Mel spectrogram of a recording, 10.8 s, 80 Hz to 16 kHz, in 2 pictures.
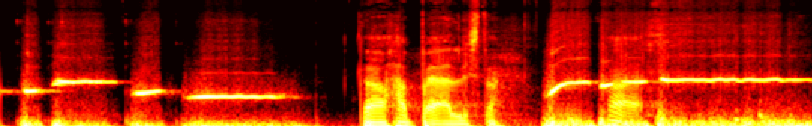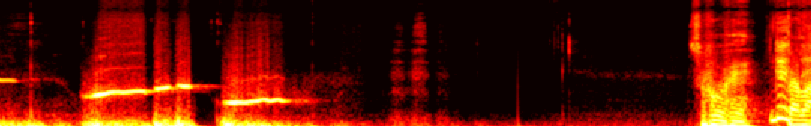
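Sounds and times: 
person whistling a tune: 0:00.0 - 0:02.2, 0:03.6 - 0:07.7
speech: 0:02.4 - 0:05.0, 0:10.2 - 0:10.8.

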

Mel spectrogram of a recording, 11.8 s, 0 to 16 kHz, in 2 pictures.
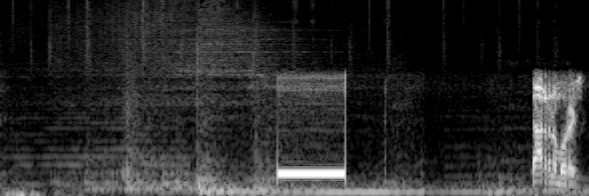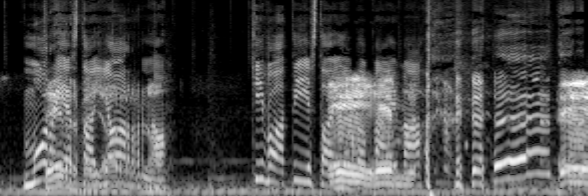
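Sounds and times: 
music: 0:00.0 - 0:11.7
telephone ringback tone: 0:02.8 - 0:03.5
speech: 0:05.3 - 0:07.6, 0:08.4 - 0:11.7
laughter: 0:09.7 - 0:11.7.

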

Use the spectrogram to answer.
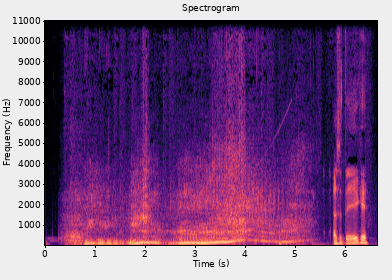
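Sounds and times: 
Corvette sports car engine revving: 0:00.3 - 0:05.6
speech: 0:05.8 - 0:06.6.

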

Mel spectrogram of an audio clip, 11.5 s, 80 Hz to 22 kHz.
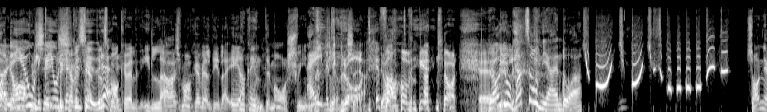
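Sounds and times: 
speech: 0:00.1 - 0:09.4, 0:11.2 - 0:11.5
laughter: 0:04.6 - 0:08.3
person whistling a lively phrase: 0:08.8 - 0:11.1.

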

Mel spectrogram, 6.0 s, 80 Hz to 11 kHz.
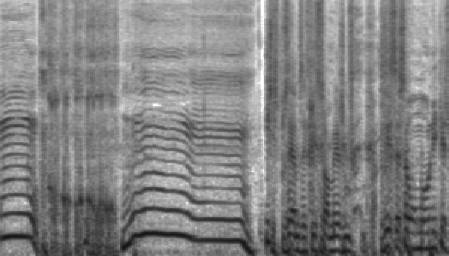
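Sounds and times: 
speech: 0:00.0 - 0:05.9
pigs grunting in the countryside: 0:00.5 - 0:01.8.

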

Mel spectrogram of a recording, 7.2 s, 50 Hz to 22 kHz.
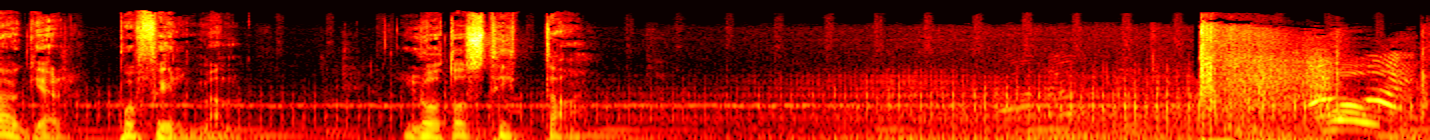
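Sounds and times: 
speech: 0:00.0 - 0:01.3, 0:02.0 - 0:03.1
steady low rumble of outdoor noise: 0:00.2 - 0:07.1
rifle shot during target shooting practice: 0:06.0 - 0:06.8.

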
